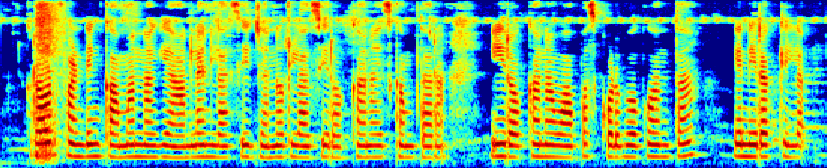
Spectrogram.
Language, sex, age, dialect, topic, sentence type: Kannada, female, 51-55, Central, banking, statement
